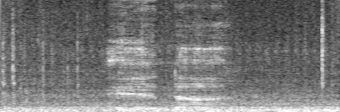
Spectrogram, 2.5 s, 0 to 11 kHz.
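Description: A 2022 Chevrolet Corvette Stingray Z51 on the move gives a deep, steady engine rumble with brief rising and falling tones as it gears down and shifts, under heavy road and wind noise.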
